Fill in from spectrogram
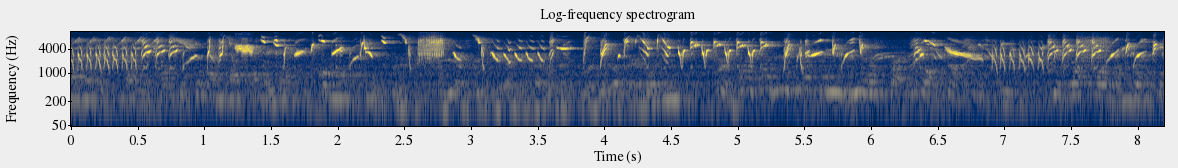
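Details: Continuous, lively goldfinch song from Extremadura, Parva de Montijo type: dense streams of high tinkling notes, buzzy trills and chirps pouring out without a break.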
